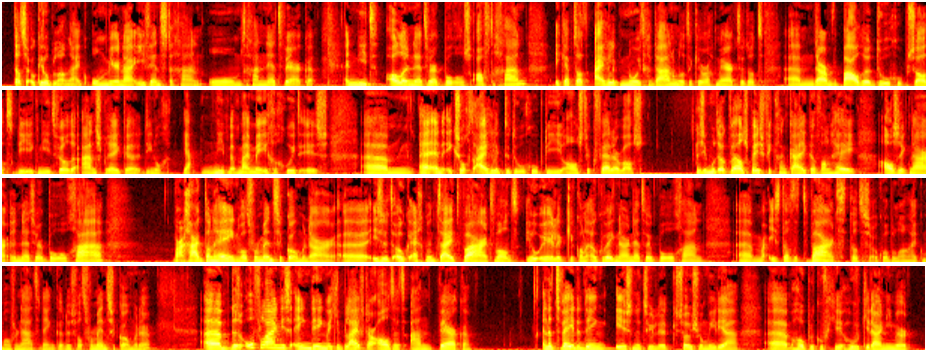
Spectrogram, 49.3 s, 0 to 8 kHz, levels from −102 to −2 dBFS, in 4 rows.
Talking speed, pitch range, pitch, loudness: 200 wpm, 155-180 Hz, 160 Hz, -24 LUFS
